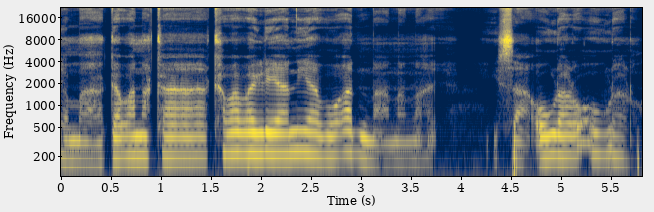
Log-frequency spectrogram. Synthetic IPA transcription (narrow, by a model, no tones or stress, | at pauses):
jamaɡ̥aβanakakʰaβaβajɾeaniaβoadnaːnana | isaʔowɾaɾo̰ʔowɾaɾo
